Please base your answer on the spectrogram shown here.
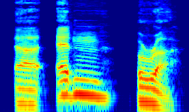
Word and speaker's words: Edinburgh: the are barely spoken also Edinburgh or Edinburgh no O's there champ it's Eden era Edinburgh Edinburgh same goes for other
